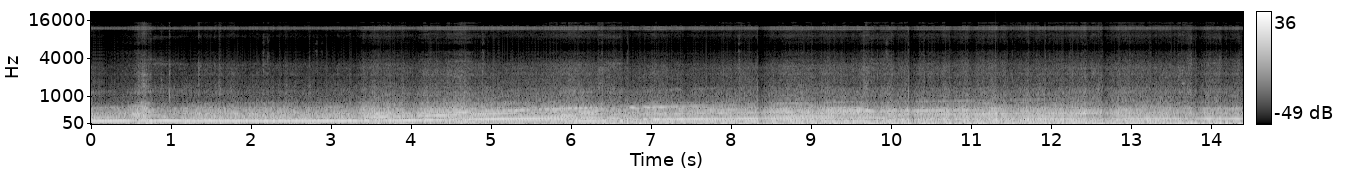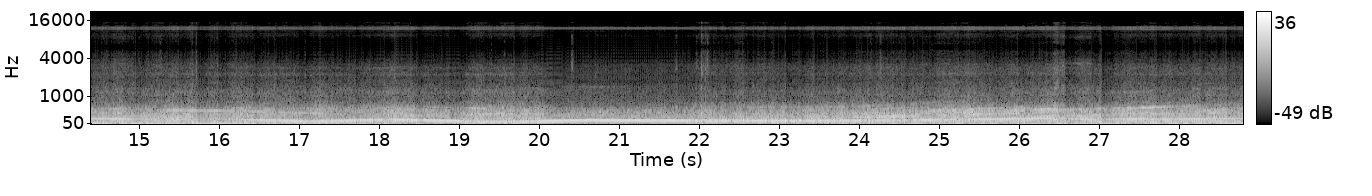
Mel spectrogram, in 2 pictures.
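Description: Mitsubishi Lancer Evo V's turbocharged 2.0-litre four-cylinder engine under hard track driving, heard from inside the cabin with road noise. The engine note holds steady at first, climbs a few seconds in, then drops and recovers twice in quick succession around the middle at gear changes before rising again near the end.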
